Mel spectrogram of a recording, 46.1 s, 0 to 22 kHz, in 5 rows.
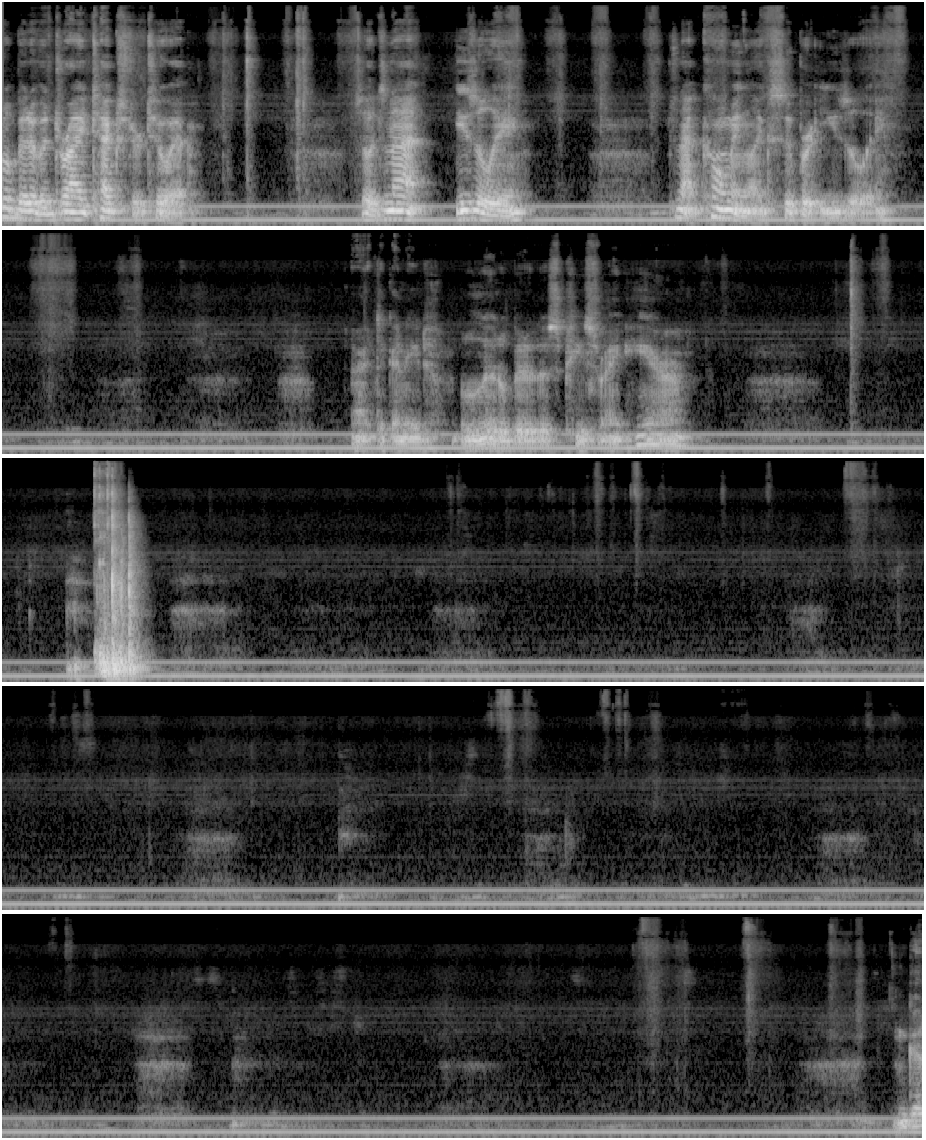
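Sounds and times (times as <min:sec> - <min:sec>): low electrical hum: 0:00.0 - 0:46.0
rustles of hair handled: 0:02.0 - 0:07.7, 0:08.7 - 0:11.3, 0:42.3 - 0:45.9.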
